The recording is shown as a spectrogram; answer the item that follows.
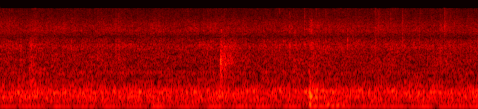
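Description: Ham steak and eggs sizzling on a stovetop griddle, a steady frying hiss, with a faint click about a second in.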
